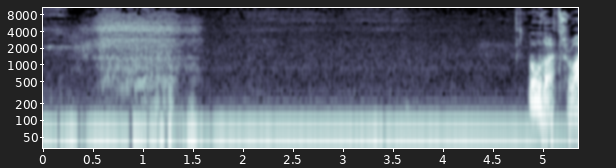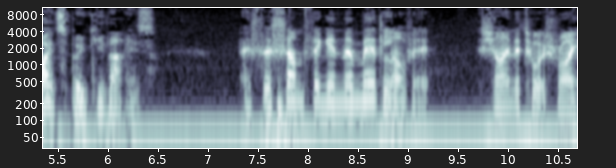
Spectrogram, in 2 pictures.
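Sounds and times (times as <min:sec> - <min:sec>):
creature heavy raspy snoring breath: 0:00.0 - 0:03.6
faint steady hiss: 0:00.0 - 0:10.6
speech: 0:05.0 - 0:06.5, 0:07.4 - 0:10.6.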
